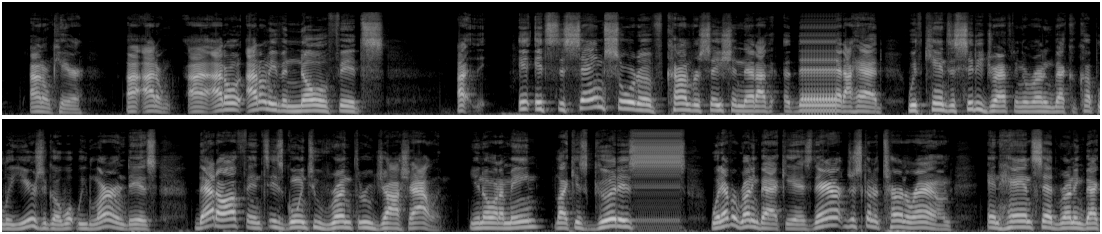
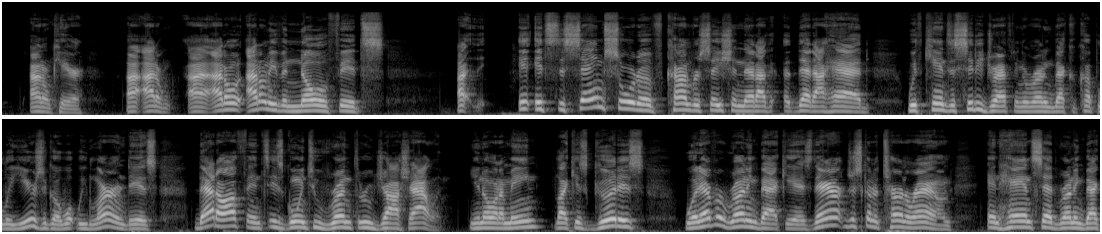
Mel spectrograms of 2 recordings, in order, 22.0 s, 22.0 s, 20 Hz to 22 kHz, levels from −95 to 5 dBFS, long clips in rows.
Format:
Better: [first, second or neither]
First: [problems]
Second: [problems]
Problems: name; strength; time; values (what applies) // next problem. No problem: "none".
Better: second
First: audio freezing; at 8 s and at 17 s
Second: none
